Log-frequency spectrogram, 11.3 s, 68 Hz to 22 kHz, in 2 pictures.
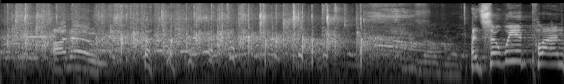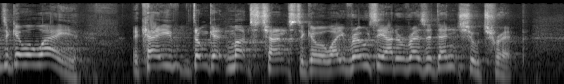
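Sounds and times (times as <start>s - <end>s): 
audience applause: 0.0s - 4.2s
crowd voices and cheers: 0.0s - 4.3s
laughter: 0.0s - 4.3s
speech: 0.6s - 3.1s, 4.7s - 11.0s.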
